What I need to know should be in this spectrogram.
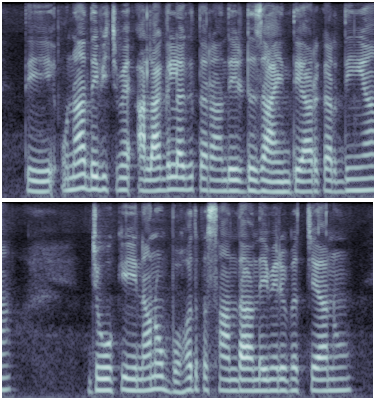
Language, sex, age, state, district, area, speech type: Punjabi, female, 60+, Punjab, Rupnagar, urban, spontaneous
